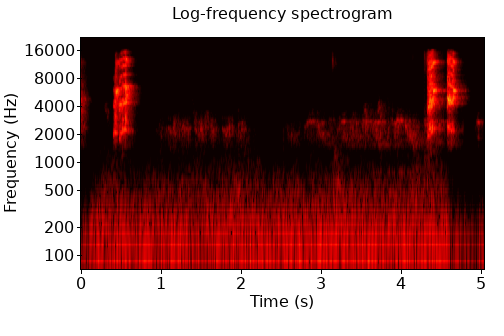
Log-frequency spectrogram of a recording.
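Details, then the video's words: Yellow Fischer's lovebirds: two loud piercing chirps at the start and end, with faint soft warbling chatter running between them. "Yellow Fischer's Lovebirds"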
